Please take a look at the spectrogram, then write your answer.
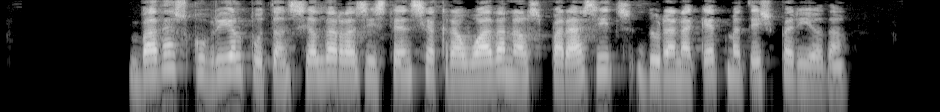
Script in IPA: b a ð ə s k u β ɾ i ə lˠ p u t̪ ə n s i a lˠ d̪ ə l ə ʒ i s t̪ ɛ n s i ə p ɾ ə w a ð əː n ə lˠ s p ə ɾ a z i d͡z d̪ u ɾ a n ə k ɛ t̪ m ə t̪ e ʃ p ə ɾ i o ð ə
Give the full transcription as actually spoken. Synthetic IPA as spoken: b a ð ə s k u β ɾ i ə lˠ p u t̪ ə n s i a lˠ d̪ ə r ə z i s t̪ ɛ n s i ə k ɾ ə w a ð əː n ə lˠ s p ə ɾ a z i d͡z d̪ u ɾ a n ə k ɛ t̪ m ə t̪ e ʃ p ə ɾ i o ð ə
